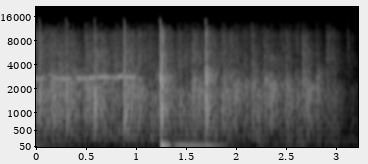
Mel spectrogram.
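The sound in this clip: Applause welcoming a comedian onto the stage at a comedy show: a thin spread of separate claps, each sharp and quickly fading, with one especially crisp clap near the middle, tapering off toward the end.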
